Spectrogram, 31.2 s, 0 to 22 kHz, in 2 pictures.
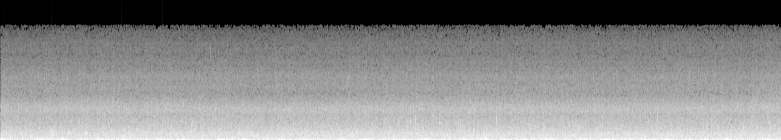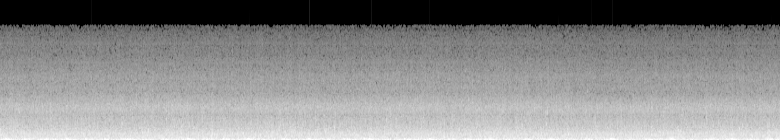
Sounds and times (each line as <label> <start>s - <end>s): waterfall 0.0s - 31.2s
